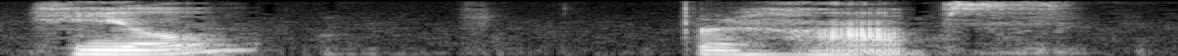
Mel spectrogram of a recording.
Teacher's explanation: The sound H is voiceless glottal fricative.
